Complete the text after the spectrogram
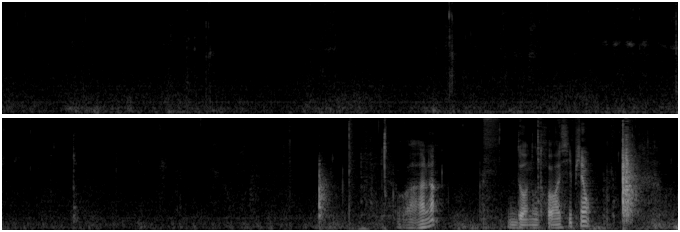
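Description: A knife taps softly on a wooden board as fruit is sliced.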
